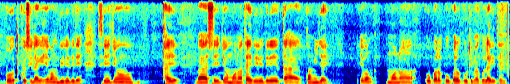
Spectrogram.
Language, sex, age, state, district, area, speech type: Odia, male, 18-30, Odisha, Nuapada, urban, spontaneous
